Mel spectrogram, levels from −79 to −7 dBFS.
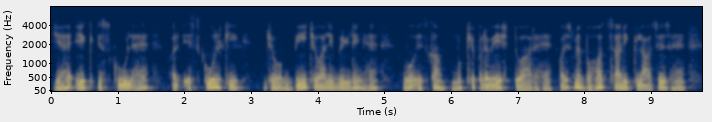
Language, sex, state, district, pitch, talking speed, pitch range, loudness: Hindi, male, Uttar Pradesh, Muzaffarnagar, 120 Hz, 145 wpm, 115-125 Hz, -30 LUFS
